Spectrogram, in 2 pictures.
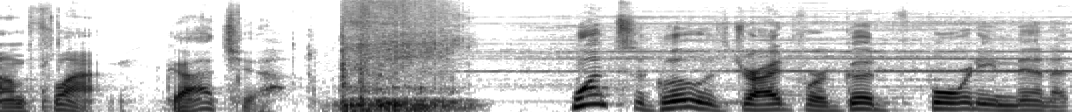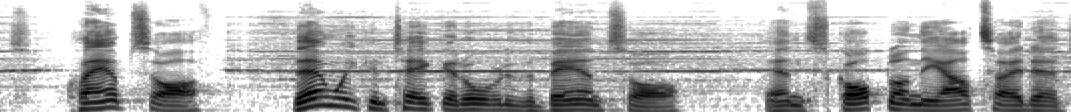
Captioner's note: saw whirring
